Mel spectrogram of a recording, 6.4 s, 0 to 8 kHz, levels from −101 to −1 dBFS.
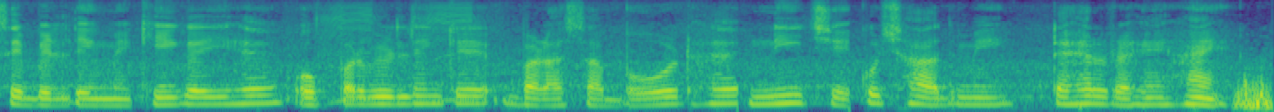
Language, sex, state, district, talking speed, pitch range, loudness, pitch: Hindi, male, Uttar Pradesh, Jyotiba Phule Nagar, 170 wpm, 140-160 Hz, -19 LUFS, 150 Hz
